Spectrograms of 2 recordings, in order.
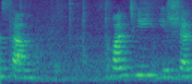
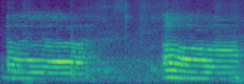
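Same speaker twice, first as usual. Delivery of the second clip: "uh" held long and low; low third tone; 4 semitones lower than usual. Shown as a demonstration. Can't remember yesterday's lunch, low hesitating "uh". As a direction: drag out a low, level "uh". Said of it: "That's third tone".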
